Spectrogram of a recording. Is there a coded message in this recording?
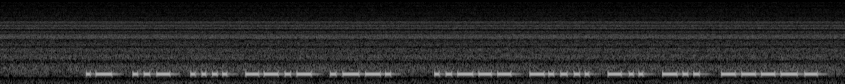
Yes: Morse code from 0.8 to 8.2 s, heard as a keyed tone, hand-sent with a straight key, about 22 wpm, 480 Hz, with room echo. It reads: AUHQP 26DD0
